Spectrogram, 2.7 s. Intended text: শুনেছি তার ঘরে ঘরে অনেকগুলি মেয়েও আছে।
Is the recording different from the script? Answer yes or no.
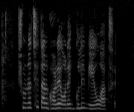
yes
